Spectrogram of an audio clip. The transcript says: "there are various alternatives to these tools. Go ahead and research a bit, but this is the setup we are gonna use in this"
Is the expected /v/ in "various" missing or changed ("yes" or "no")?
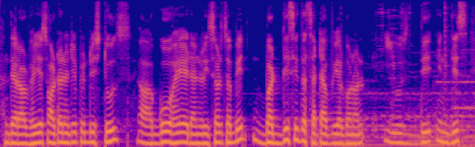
no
